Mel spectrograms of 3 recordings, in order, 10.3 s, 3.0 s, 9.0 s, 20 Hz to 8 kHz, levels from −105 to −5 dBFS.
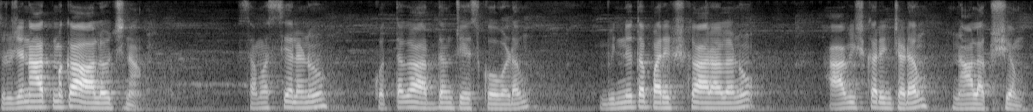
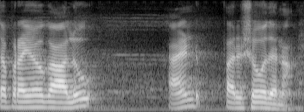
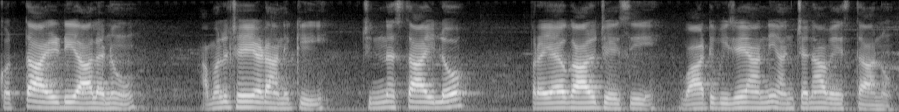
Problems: background sounds at intervals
